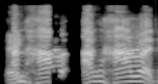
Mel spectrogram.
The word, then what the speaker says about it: Angharad: Angharad. It's a Welsh name.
